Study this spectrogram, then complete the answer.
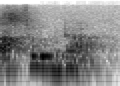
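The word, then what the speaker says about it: suddha: Sutta, S-U-D-D-H-A, pure, pure, Sutta.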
